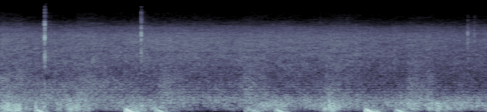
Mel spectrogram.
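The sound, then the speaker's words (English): Outdoor wind blows into the microphone, making irregular low, thumping buffets that come in uneven gusts over a faint hiss, with no voices. “That wind pick up to you?”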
